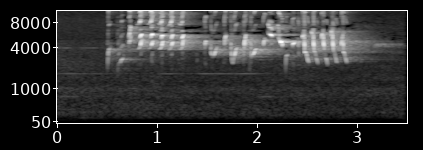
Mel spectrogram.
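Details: European goldfinch in a lively three-second twitter: fast, bright, high-pitched chirps and buzzy trills running almost continuously, with a faint hum behind.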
